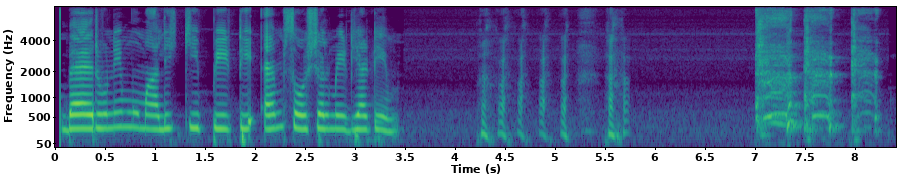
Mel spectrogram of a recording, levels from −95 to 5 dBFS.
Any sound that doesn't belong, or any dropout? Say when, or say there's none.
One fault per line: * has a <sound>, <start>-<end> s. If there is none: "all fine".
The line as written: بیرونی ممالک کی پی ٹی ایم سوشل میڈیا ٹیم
* has a laugh, 4.2-5.8 s
* has a cough, 7.0-8.3 s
